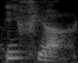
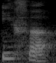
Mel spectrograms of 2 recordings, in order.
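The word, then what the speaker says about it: Aoife: the way it's spelled it's not ifia it's ifa ifa whatever dragonov coming to the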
